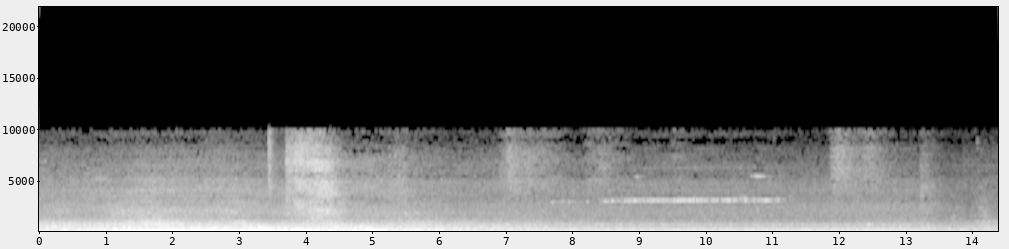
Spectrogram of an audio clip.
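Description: A train rumbles past on the tracks with a loud, low roar.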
